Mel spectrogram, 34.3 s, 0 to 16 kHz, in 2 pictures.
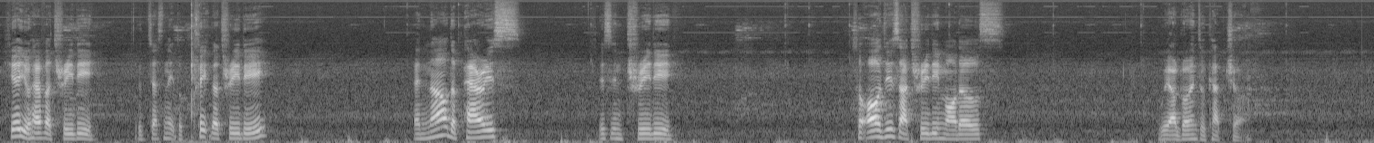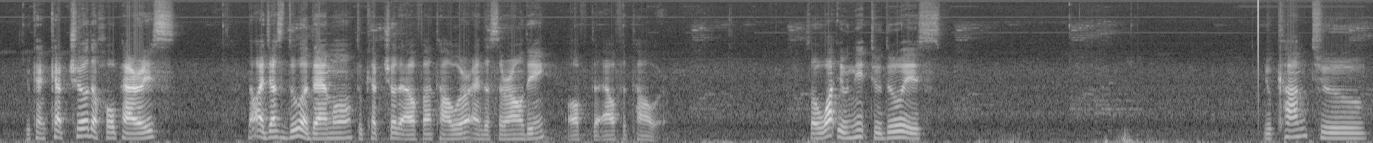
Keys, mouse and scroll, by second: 0.0-3.8 drag, 3.8 scroll up 5, 4.0 middle click, 4.0 scroll, 4.1 scroll up 2, 4.4-5.9 middle drag, 5.9 click, 6.6-9.8 middle drag, 8.7 scroll, 9.8-12.7 drag, 12.7-13.1 scroll down 1, 13.1-14.3 middle drag, 14.3 click, 14.7-15.8 middle drag, 15.8-16.3 scroll down 3, 16.3-17.7 middle drag, 17.7-22.3 drag, 22.3-25.2 middle drag, 22.3-22.8 scroll, 23.2-23.6 scroll, 25.2-28.7 drag, 28.9-30.2 drag, 30.6-34.3 drag.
